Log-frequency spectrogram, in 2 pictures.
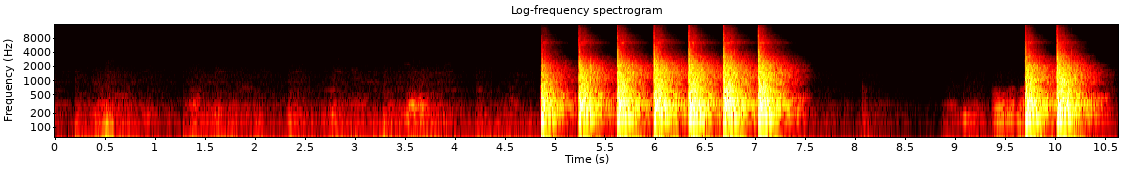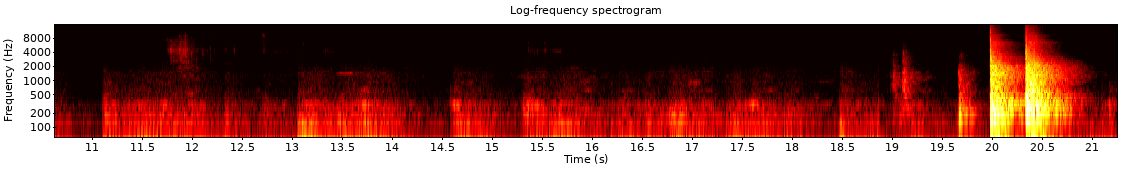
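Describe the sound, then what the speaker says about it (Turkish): A hole punch is hammered through leather along a drawn line, sharp loud knocks in fast bursts of several strikes with pauses between, faint talk in the quieter gaps. "zımba yardımıyla çizdiğimiz çizgi üzerinden delik açacağız"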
